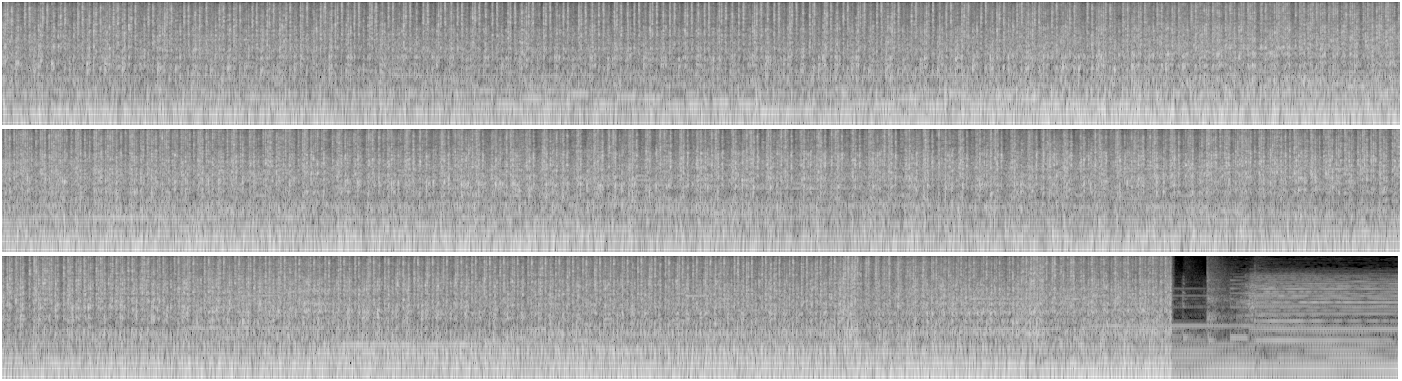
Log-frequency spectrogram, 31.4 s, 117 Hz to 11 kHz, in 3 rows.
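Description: Early-1960s Chevrolet 327 small-block V8, fed by three two-barrel carburettors, idling steadily and loudly.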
